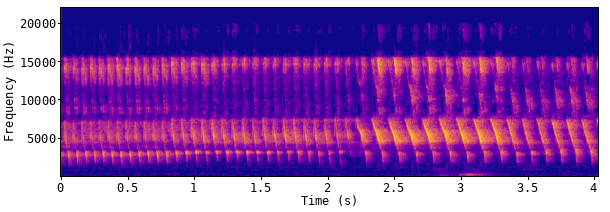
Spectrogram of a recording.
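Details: Singing canary used as a lure for young canaries: a fast buzzy rolling trill that turns louder and higher partway through, with a faint low thump in the background.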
